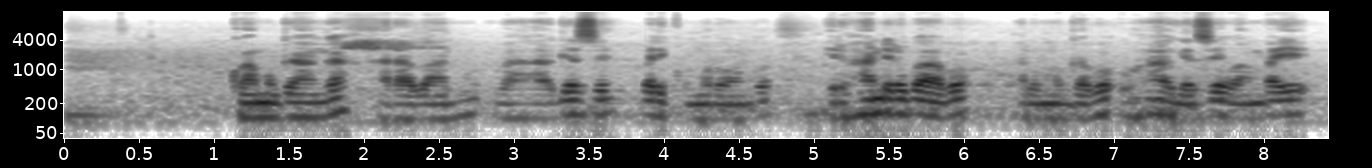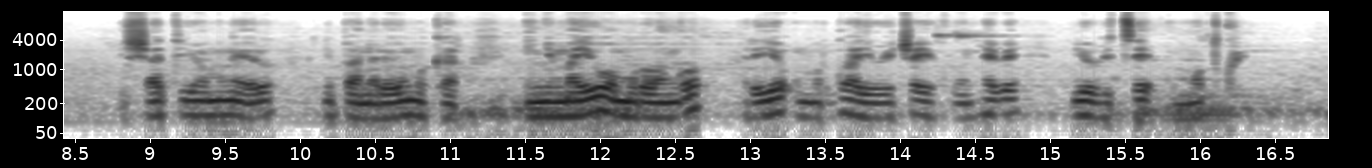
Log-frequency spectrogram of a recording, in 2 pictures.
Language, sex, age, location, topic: Kinyarwanda, male, 18-24, Nyagatare, health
